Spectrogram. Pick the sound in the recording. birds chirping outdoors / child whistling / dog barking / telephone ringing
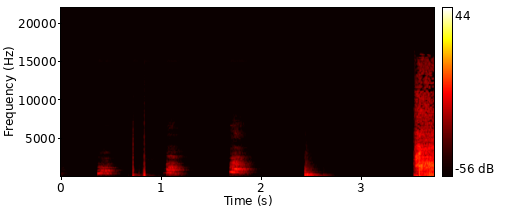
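dog barking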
